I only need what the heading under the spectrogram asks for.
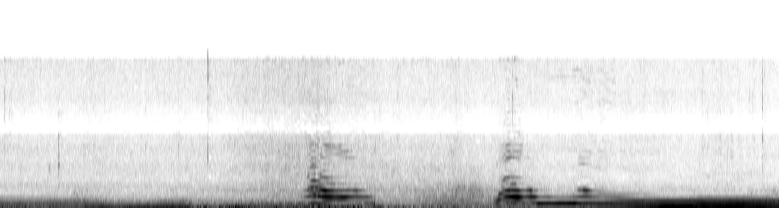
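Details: Domestic cat named Cassey yowling at a neighbour's cat entering her territory: long, drawn-out falling wails, one at the start, a short rising-falling cry near three seconds, then a loud sliding howl from five seconds, over low rumbling background.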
